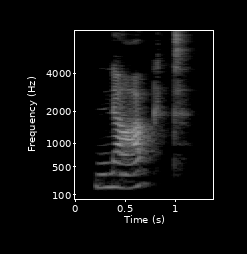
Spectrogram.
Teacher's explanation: Knock, knocked, knocking. And notice the D on knocked sounds like a T.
